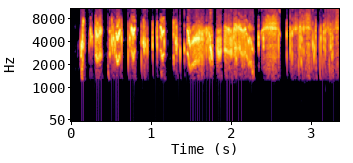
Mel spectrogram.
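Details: White-nest swiftlet giving high, scratchy chirps in quick short bursts that run together into a buzzy, wavering twitter.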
